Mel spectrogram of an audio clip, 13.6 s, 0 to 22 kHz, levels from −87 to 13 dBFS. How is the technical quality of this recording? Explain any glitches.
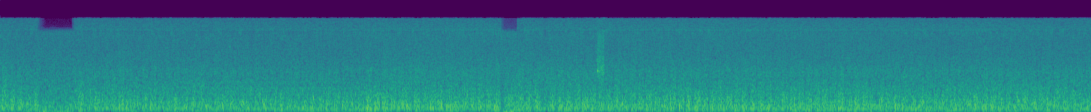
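The recording has two glitches, both typical of a network call.

From 0.47 to 0.94 s the speech halts and a fading buzz fills about 450 ms. It then resumes where it stopped, with nothing lost. This is likely a call audio freeze: delayed packets emptied the jitter buffer, pushing everything later by about 450 ms.

From 6.26 to 6.48 s a similar fading buzz covers about 200 ms. This time the speech returns further on, with roughly 200 ms gone. That points to a likely long network dropout, where the missing packets never arrived and were never played.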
